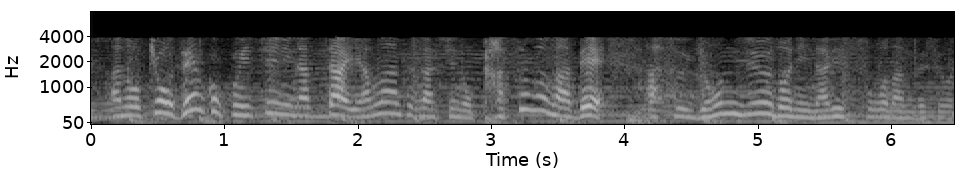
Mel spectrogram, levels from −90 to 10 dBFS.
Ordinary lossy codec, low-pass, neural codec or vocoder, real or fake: AAC, 16 kbps; 7.2 kHz; none; real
